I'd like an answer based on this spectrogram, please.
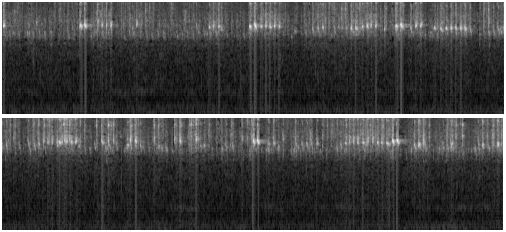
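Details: Softer chorus of live crickets: a faint continuous high buzz with sharper chirps standing out at irregular intervals, roughly every second or so.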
